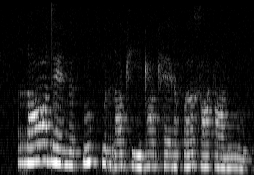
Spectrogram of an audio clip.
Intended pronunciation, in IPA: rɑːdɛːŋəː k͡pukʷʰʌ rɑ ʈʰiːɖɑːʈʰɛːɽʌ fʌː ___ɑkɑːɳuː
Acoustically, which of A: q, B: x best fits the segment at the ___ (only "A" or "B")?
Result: B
